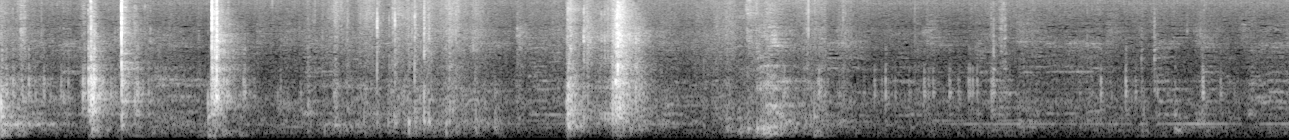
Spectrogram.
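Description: Small plastic parts click and knock as they are handled.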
